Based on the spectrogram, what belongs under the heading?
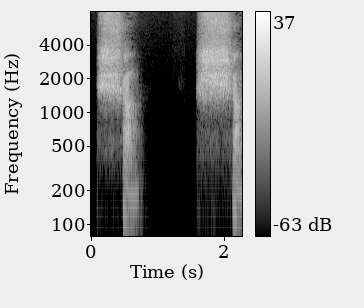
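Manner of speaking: সা with lots of air escaping; breathy s sound. Shown as a demonstration. Teacher shows the airy s for students. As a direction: push a long stream of air through সা. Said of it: "বাতাসটা অনেক বেশি বেরিয়ে যাবে".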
